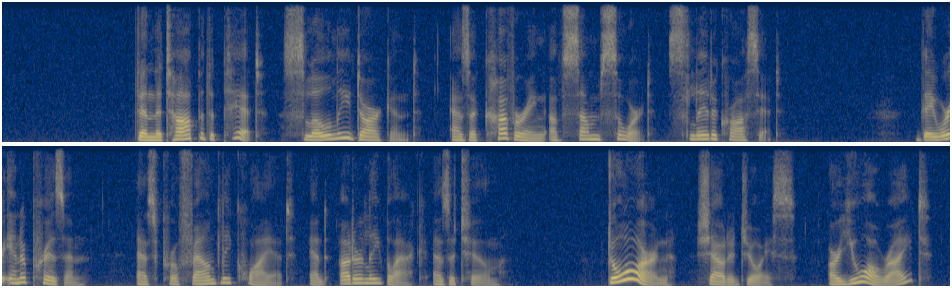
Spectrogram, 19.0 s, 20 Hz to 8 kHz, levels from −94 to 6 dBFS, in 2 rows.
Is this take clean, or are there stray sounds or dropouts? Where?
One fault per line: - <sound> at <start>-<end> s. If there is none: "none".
none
